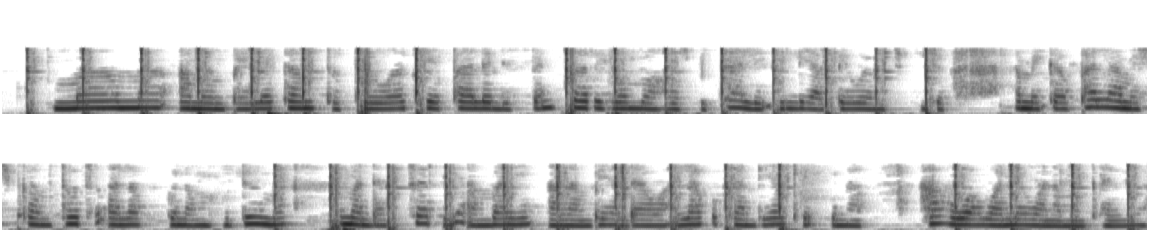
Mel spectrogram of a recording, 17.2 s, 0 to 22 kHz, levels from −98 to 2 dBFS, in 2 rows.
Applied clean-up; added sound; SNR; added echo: classical method WPE with log-MMSE.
